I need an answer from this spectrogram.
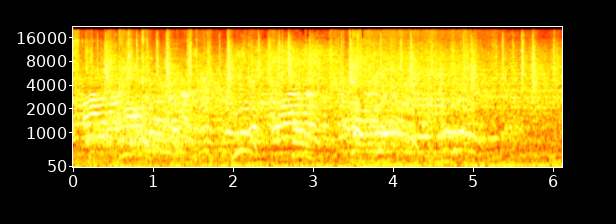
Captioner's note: yelling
